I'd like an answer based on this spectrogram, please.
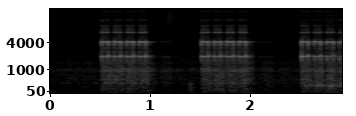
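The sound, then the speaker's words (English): Electronic timer tone used in a candidate debate to signal that speaking time is up: high, rapid beeping in three evenly spaced bursts of several pulses each, fairly faint and alone. “there will be a tone when the time is up. The tone sounds like this.”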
